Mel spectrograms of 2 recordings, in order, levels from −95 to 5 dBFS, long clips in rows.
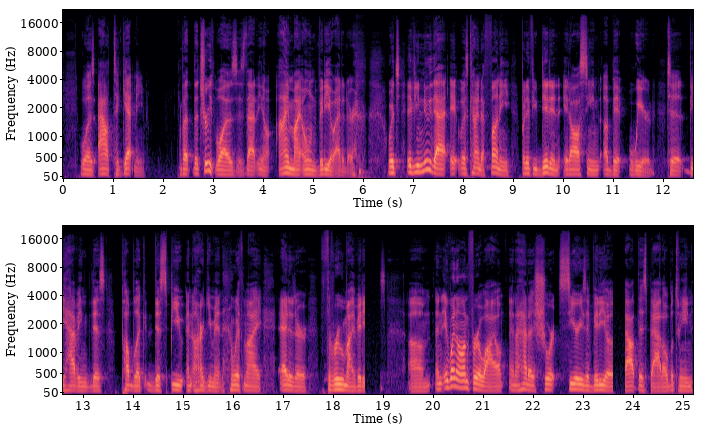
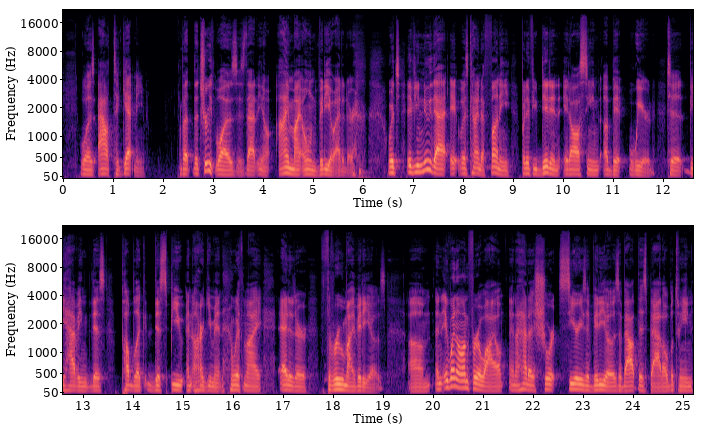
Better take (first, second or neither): second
